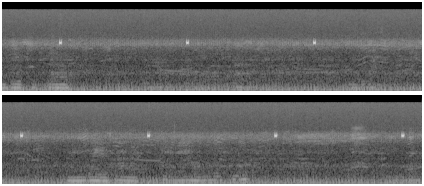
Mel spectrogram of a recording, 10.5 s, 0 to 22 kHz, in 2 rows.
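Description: A small electronic beeper on the rocket gives a short, high beep about every 1.6 seconds, six times, over a low murmur of faint distant voices.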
